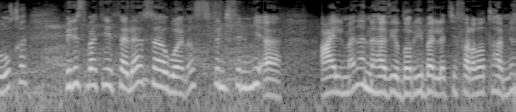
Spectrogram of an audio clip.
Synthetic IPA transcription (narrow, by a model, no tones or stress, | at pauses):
uːqbɪnɪsbaθalaːθawɪnɨsˤffilmɪʔa | ʕɪlmanʔanːhaːðɪhɪd̪ˤːɑɾiːbaʔalːat̪iːfɑɾˤɑd̪ˤɑt̪hamɪ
